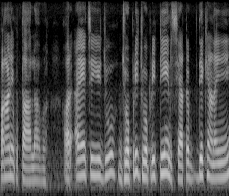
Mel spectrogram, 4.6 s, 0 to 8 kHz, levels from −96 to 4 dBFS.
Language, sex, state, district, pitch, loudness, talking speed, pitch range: Garhwali, female, Uttarakhand, Tehri Garhwal, 205 Hz, -25 LUFS, 145 wpm, 180-220 Hz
